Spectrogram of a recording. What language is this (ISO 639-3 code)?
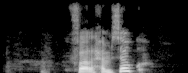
kab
